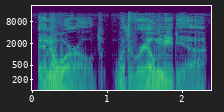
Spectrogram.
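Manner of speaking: loud, slow booming trailer read; movie trailer voice. Shown as a demonstration. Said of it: "has to do their movie voice".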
